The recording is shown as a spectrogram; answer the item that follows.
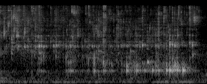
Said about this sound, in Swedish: Ska vi hälla vin nummer två?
